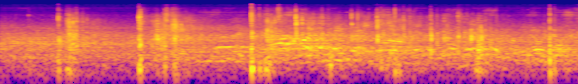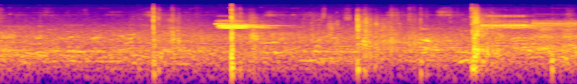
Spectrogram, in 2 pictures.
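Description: A volleyball thumps off players' hands in a large echoing hall.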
